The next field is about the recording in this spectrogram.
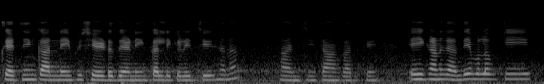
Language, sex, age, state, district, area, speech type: Punjabi, female, 18-30, Punjab, Shaheed Bhagat Singh Nagar, rural, spontaneous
